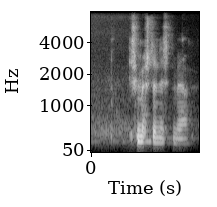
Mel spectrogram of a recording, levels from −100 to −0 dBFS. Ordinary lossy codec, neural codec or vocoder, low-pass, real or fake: none; codec, 16 kHz, 6 kbps, DAC; none; fake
